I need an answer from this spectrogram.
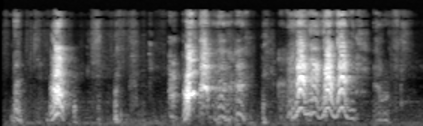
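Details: Chihuahuas reacting with separation anxiety when their human puts on shoes and appears to be leaving the house: sharp high yips and barks in scattered bursts, ending in a quick run of wavering, whiny, growly barks, with a low steady hum beneath.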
